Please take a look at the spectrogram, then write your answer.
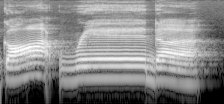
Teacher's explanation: you can take the word of and you can make it an unstressed sound and say duh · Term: connected speech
